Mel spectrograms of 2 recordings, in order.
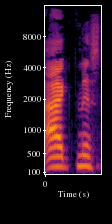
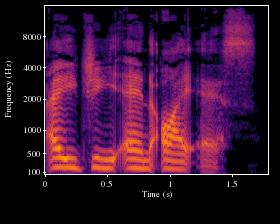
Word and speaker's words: Agnes: But Agnes, not like the name, but Agnis.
